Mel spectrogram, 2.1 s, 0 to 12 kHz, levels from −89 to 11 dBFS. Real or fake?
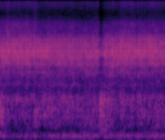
fake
